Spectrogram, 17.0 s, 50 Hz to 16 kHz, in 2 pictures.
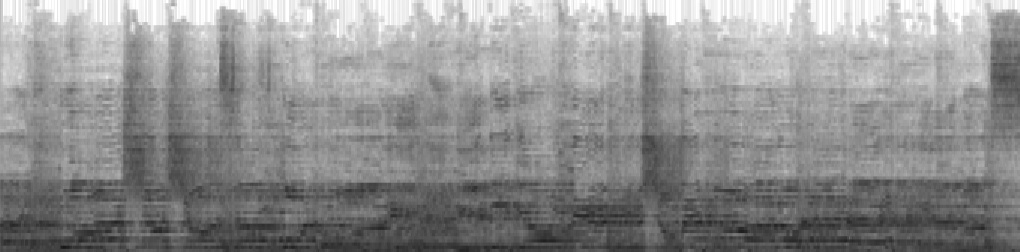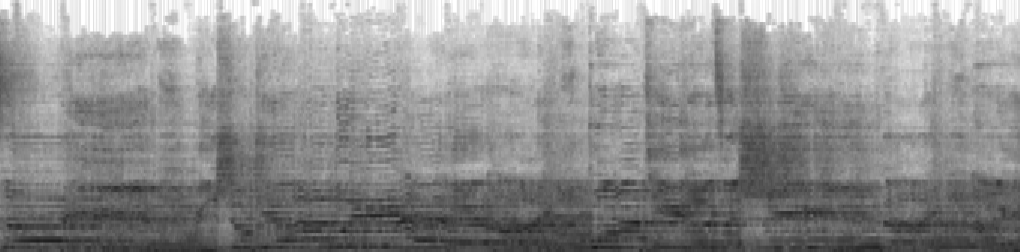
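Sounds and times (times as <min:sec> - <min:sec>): live band playing: 0:00.0 - 0:17.0
woman singing pop song into microphone: 0:00.0 - 0:17.0.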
